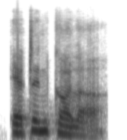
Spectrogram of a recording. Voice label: "Eton collar", Indian

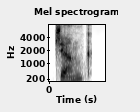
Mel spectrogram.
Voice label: "chunk", Indian

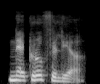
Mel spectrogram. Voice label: "necrophilia", Indian

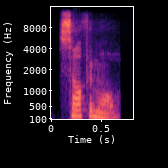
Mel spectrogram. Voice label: "sophomore", Indian

